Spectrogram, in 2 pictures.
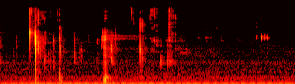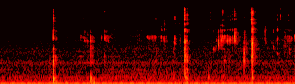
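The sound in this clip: Faint chewing of chocolate, with soft, wet mouth clicks and a few light crunches scattered unevenly. No one talks.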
